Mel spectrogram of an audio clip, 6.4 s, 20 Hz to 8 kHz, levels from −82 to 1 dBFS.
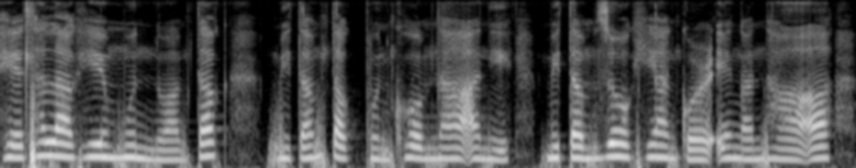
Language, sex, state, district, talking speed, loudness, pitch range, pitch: Mizo, female, Mizoram, Aizawl, 205 wpm, -17 LUFS, 190-215 Hz, 200 Hz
